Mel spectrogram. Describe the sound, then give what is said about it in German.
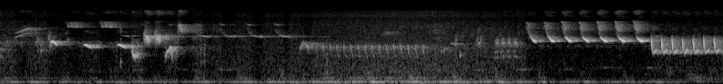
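Nightingale song among dead oak trees: varied phrases of clear whistles, buzzy notes and rapid trills, ending in a loud, rhythmic run of sharp repeated notes. “Nachtigall.”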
